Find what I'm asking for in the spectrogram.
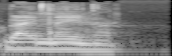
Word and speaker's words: Bly Manor: Bly Manor.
